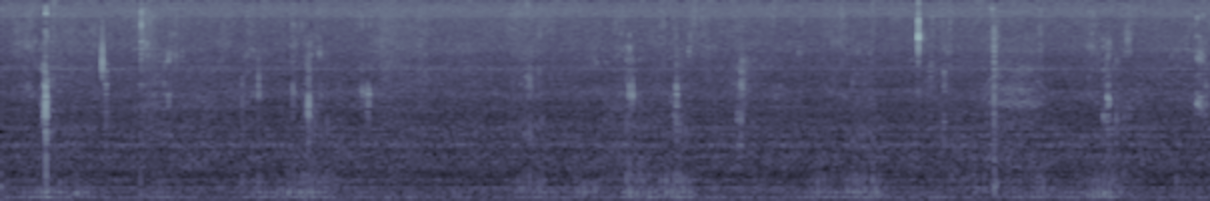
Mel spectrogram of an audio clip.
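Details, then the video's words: Miiko, a rescued domestic cat, purring: a low rumbling drone pulsing with her breathing, overlaid with frequent sharp little clicks and ticks like mouth or chewing noises. "Miiko is purring."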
